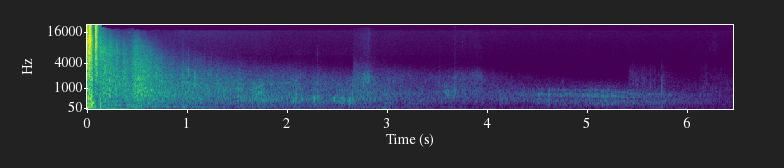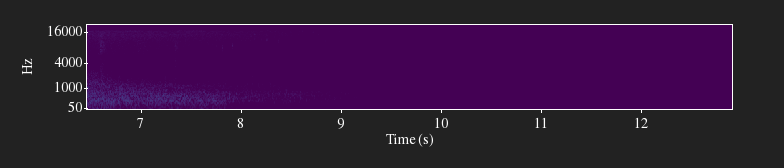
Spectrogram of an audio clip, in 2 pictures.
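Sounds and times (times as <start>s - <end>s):
sniper rifle gunshot: 0.0s - 3.2s.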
